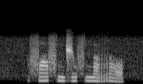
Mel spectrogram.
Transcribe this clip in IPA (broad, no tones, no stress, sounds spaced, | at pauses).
f ɑ f n d͡ʒ u f n ɒ r ɔ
